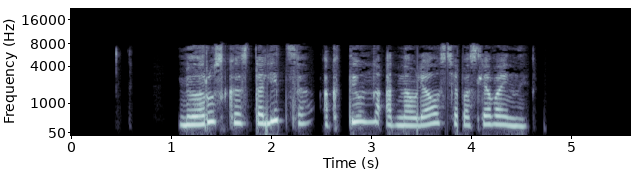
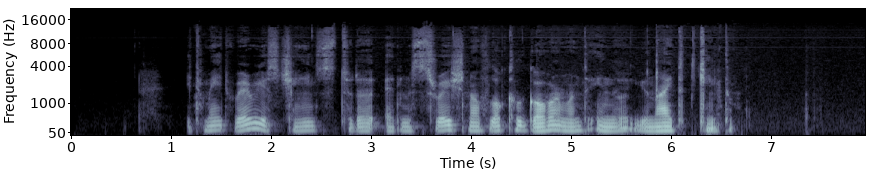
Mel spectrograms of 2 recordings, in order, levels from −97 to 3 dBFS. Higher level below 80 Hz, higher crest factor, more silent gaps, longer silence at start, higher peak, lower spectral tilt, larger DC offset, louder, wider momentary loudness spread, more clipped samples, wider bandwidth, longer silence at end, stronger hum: about the same, -60 dBFS vs -60 dBFS; second, 18 dB vs 24 dB; first, 2.44-2.49 s, 2.71-2.77 s vs none; about the same, 1.1 s vs 1.15 s; first, -2 dBFS vs -6 dBFS; second, -3.5 dB/octave vs -5.5 dB/octave; neither; first, -18 LUFS vs -29 LUFS; about the same, 10 LU vs 11 LU; neither; second, 8.2 kHz vs 14 kHz; second, 1.05 s vs 1.35 s; neither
